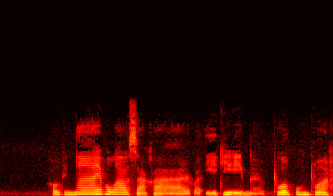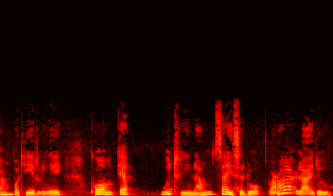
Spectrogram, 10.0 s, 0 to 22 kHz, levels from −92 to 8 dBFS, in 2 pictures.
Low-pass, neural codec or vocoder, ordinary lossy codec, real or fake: 10.8 kHz; codec, 24 kHz, 0.9 kbps, WavTokenizer, medium speech release version 1; MP3, 96 kbps; fake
